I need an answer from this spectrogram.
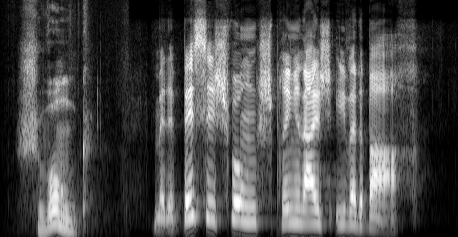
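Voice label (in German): "schwungk", Wittlicher Wörterbuch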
